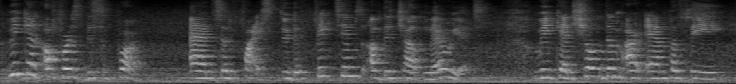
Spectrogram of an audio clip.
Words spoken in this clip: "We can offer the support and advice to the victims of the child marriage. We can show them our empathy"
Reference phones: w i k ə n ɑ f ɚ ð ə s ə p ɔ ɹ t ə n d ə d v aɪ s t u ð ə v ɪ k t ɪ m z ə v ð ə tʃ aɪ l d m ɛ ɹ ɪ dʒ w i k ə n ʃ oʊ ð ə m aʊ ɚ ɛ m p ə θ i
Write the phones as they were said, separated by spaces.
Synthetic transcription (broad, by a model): w i k ə n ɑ f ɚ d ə s ə p ɔ ɹ t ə n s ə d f aɪ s t u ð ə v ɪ k t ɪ m s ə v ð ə tʃ aɪ l d m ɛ ɹ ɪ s w i k ə n ʃ oʊ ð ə m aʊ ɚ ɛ m p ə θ i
